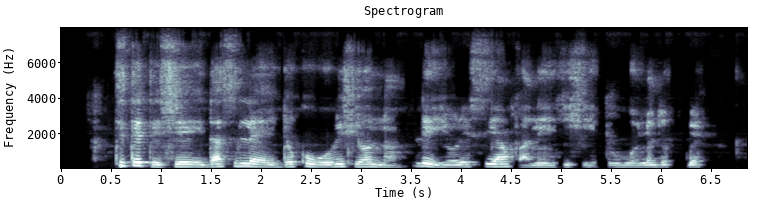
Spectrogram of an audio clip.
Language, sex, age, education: Yoruba, male, 30-45, tertiary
